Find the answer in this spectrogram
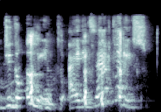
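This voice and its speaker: A woman speaks at a fairly slow pace. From Brazil. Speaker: psychologist and job market consultant. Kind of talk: live interview. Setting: Instagram live stream. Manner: animated.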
